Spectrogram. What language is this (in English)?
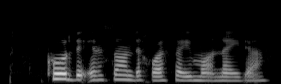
Pashto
